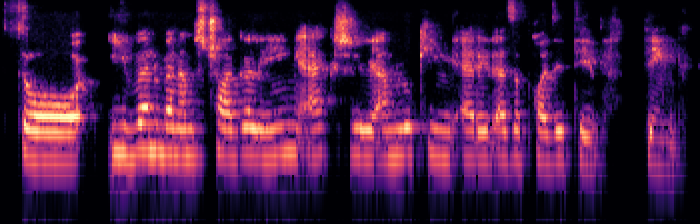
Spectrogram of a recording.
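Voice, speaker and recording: A woman's voice: medium pitch, flat delivery, normal speed, dark tone. A woman in her thirties from Serbia with a Serbian accent, talking as a podcast guest about her work, with many fillers and restarts. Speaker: guest, interior designer. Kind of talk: podcast interview.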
